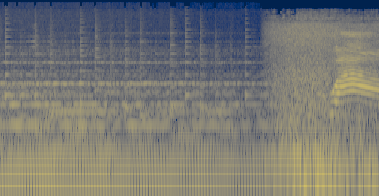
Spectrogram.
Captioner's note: waves breaking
